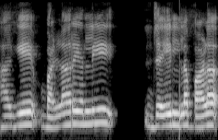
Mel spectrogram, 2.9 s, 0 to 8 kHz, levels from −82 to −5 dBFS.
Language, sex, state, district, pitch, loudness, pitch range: Kannada, female, Karnataka, Bellary, 220 Hz, -20 LUFS, 200-230 Hz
